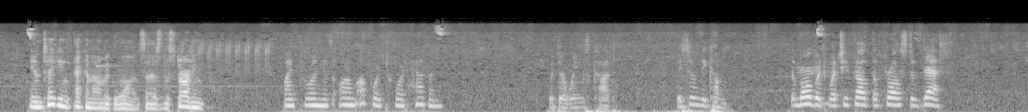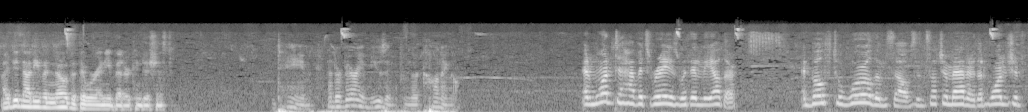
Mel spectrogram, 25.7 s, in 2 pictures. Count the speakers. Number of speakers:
five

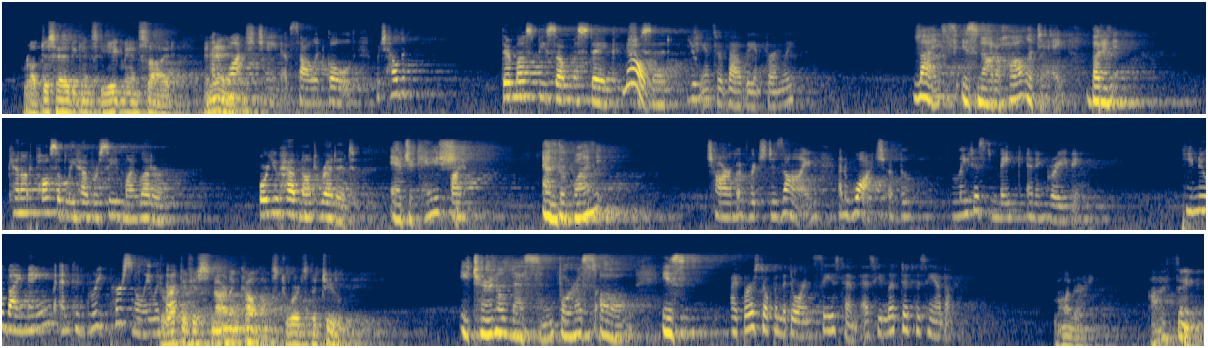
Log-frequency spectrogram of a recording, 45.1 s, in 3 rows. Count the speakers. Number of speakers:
five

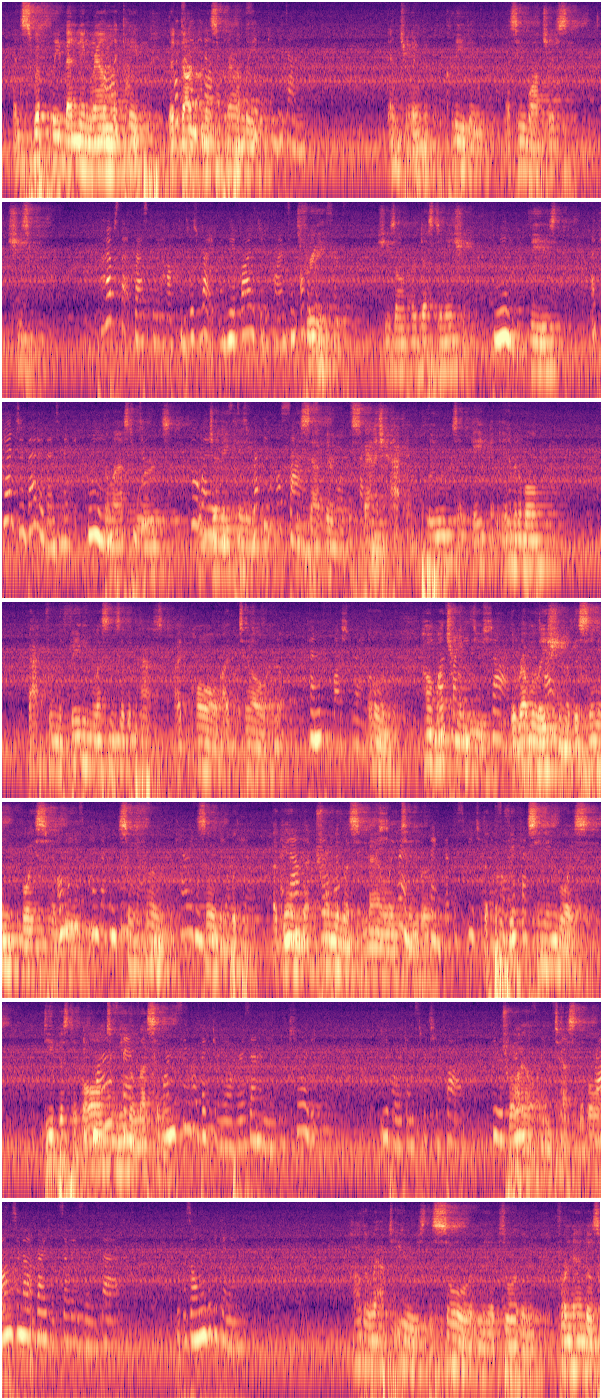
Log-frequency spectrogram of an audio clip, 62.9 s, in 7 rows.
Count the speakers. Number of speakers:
two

